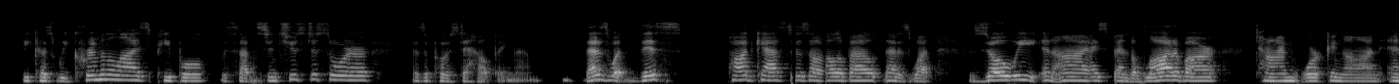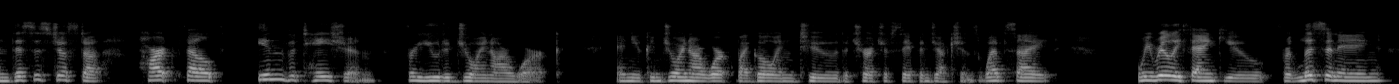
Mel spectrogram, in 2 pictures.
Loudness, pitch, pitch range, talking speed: -31 LUFS, 170 Hz, 160-190 Hz, 150 wpm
